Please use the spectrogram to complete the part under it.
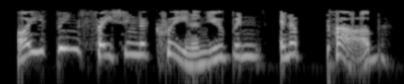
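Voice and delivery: put-on high, outraged girl's voice; incredulous rebuke climbing high; indignant. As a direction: scold them in disbelief. Indignant girl scolds the Feegles.

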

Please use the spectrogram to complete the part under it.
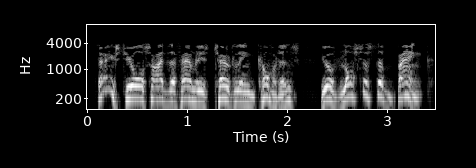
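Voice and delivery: high-pitched family accusation; accusing. A narrator's reading. Relative blames the other branch for losing the bank, accusing.

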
